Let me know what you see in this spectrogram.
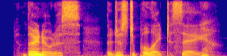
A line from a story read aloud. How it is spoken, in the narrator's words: Fingal grunted in reply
